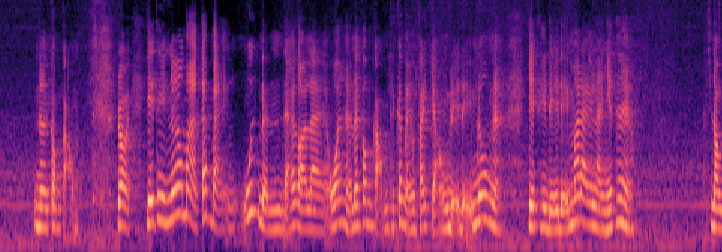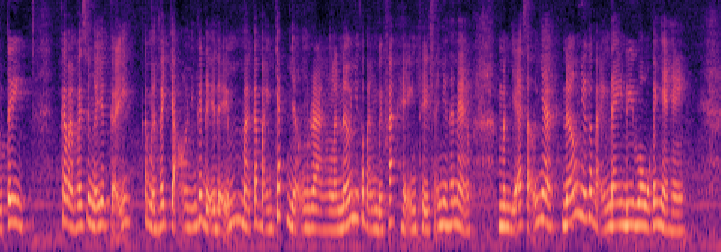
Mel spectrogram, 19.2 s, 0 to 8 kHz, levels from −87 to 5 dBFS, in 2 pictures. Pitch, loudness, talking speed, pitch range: 215 Hz, -17 LUFS, 285 wpm, 190-240 Hz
